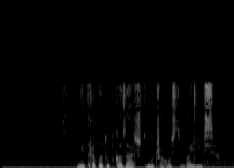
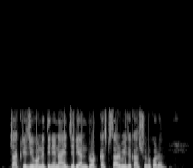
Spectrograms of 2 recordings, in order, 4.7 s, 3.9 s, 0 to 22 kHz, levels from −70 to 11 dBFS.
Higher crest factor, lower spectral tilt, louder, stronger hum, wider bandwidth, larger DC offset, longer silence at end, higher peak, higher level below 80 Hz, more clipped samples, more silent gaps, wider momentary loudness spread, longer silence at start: about the same, 18 dB vs 16 dB; about the same, -5 dB/octave vs -5 dB/octave; second, -35 LUFS vs -16 LUFS; first, 50 Hz at -50 dBFS vs none; first, 11.5 kHz vs 8.2 kHz; neither; second, 0 s vs 0.55 s; second, -18 dBFS vs 0 dBFS; second, -54 dBFS vs -46 dBFS; neither; neither; about the same, 7 LU vs 5 LU; second, 0.05 s vs 0.2 s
